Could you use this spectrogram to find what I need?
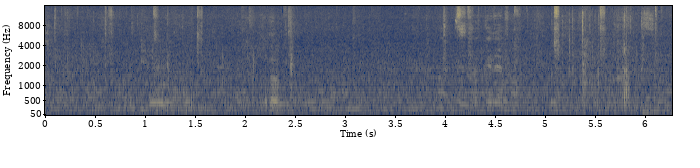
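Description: A man talks at a distance in an open, echoing space.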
